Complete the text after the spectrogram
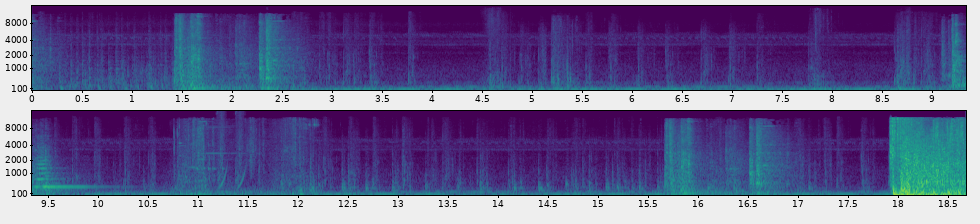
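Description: Footsteps patter across hard floors.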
